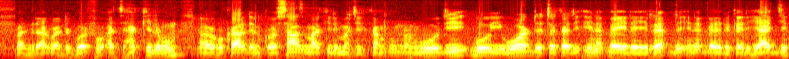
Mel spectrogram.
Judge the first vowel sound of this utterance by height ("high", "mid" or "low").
low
